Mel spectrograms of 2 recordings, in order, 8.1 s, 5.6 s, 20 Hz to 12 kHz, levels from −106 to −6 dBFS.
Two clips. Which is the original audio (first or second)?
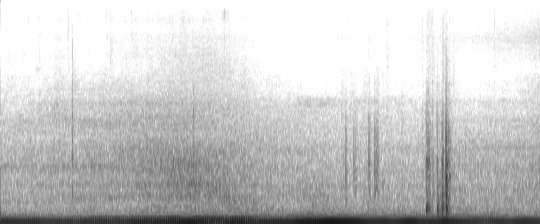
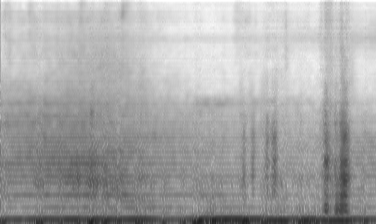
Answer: first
